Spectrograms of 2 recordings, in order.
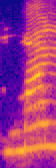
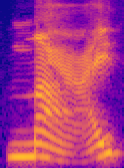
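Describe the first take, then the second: First: It is said with a non-dipping tone. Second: It is said with a dipping third tone. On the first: It means to sell. "Yung my natin na cell" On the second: It means to buy. "the my third intonation"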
